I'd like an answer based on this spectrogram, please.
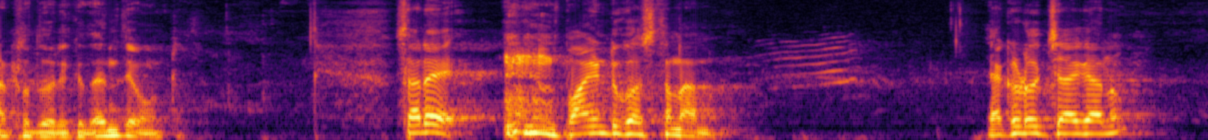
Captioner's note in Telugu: గొంతు సవరించుకోవడం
